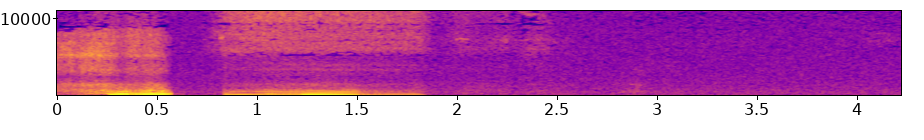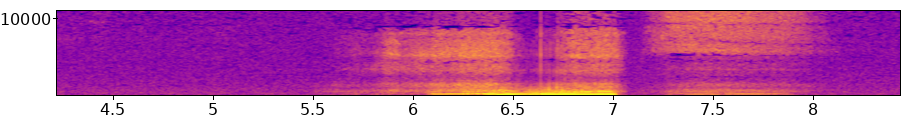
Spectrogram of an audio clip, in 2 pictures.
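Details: Sleeping dog: low, breathy whimpering groans in two bursts near the start, a long quiet stretch of soft breathing, then another wavering moan with snuffling noise, indoors.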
